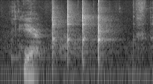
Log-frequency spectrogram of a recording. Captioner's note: tap, tap, tap!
